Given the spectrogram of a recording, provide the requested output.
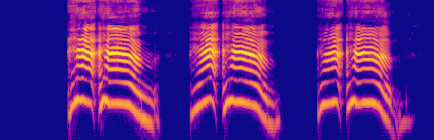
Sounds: Throat clearing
